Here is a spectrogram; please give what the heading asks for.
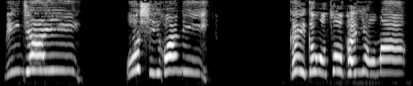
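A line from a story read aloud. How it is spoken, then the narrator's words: Calling from behind. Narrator (Chinese): 有人在后面喊我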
